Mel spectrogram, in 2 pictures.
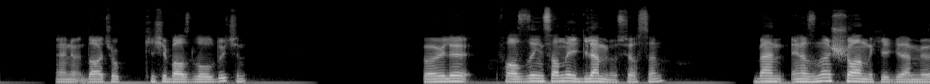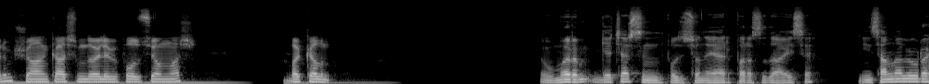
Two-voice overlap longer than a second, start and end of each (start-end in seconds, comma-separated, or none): none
